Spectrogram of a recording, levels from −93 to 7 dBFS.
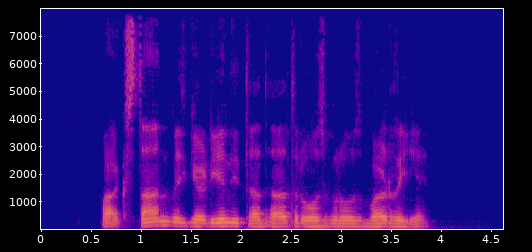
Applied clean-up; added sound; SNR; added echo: neural mask model DeepFilterNet 3.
